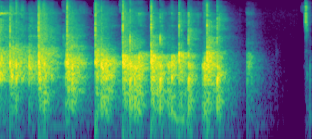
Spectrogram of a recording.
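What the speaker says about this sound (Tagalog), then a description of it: "Palakpak." Applause at a church meeting: a burst of hand clapping, loud and close, with sharp irregular claps thinning out and stopping after about two and a half seconds, then one last lone clap.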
